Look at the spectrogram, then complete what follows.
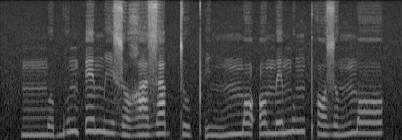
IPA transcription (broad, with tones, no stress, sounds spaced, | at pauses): mː ʊ˨ b u˦ m ʔ e˦ m i˧ z ʊ˨ ʁ a˧ z a˦ b t u˨ pʼ i˨ ŋ mː ɔ˦ ʔ ɔ˦ m e˦ m u˦ ŋ pʰ ɔ˧ z ʊ˨˦ ŋ m ɔ˦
